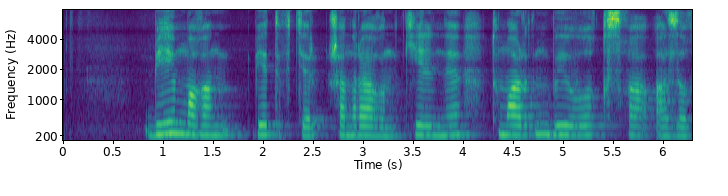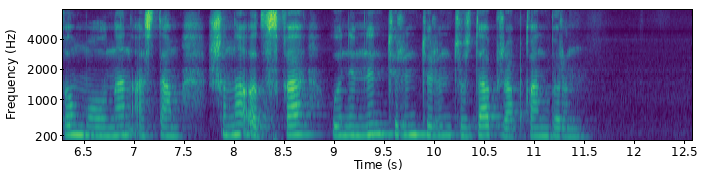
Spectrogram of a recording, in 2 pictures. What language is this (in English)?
Kazakh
